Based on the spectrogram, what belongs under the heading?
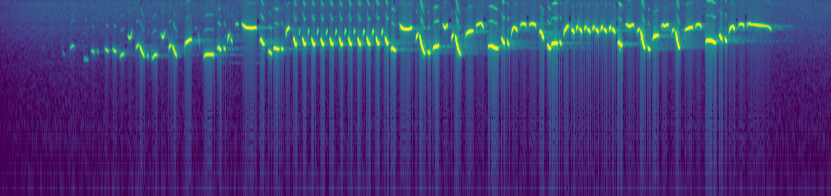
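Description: A Winter Wren pours out a very fast, high, tumbling song of varied notes and rapid trills, running about five seconds without a break.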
